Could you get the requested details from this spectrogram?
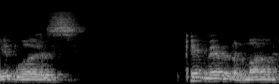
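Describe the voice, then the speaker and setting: This voice has a dark, mellow tone and an American accent. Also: man. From San Francisco, US West Coast. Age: 90s. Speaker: war veteran. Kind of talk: talk to veterans club meeting. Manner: halting.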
